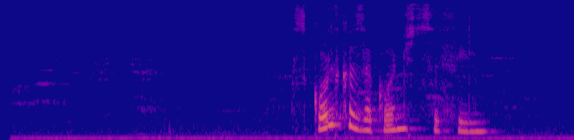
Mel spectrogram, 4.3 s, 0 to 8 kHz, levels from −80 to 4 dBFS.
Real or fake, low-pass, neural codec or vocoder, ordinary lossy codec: real; 7.2 kHz; none; none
